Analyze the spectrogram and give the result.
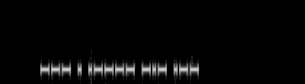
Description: Morse code, heard as a keyed tone, about 45 wpm, 700 Hz. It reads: OE1KW
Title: DXCC-100 Call Signs - 5 Characters - 45wpm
